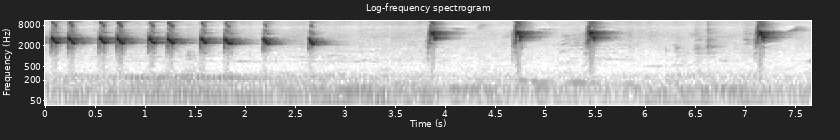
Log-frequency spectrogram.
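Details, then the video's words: Long-tailed shrike singing to provoke other shrikes: a rapid run of about a dozen clear whistled chips, about two per second, fading out, then a few sharper high harsh notes spaced about a second apart. "cendet gacor Variasi BIANGNYA bikin cendet lain emosi ikutan bunyi langsung NYAUT"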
